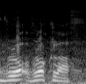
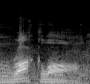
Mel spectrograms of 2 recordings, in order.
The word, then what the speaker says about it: Wrocław: came several years ago, I used the Texan pronunciation, which is Rocklaw. So if you see this city spelled as a Texan, you would say Rocklaw. That's how you would say it in Texan.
